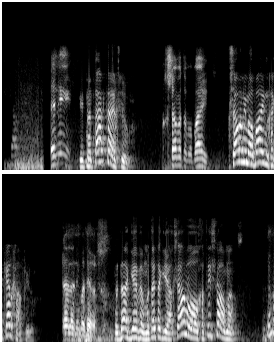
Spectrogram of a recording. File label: Call recording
